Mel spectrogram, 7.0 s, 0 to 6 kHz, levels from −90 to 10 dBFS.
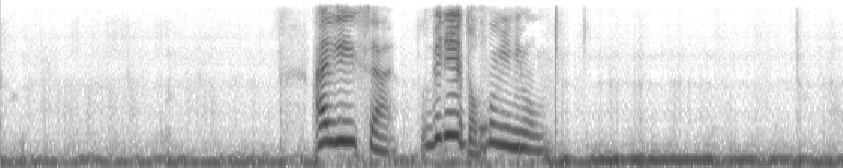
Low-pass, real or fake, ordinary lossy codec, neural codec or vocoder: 5.4 kHz; fake; none; codec, 16 kHz, 1 kbps, FreqCodec, larger model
